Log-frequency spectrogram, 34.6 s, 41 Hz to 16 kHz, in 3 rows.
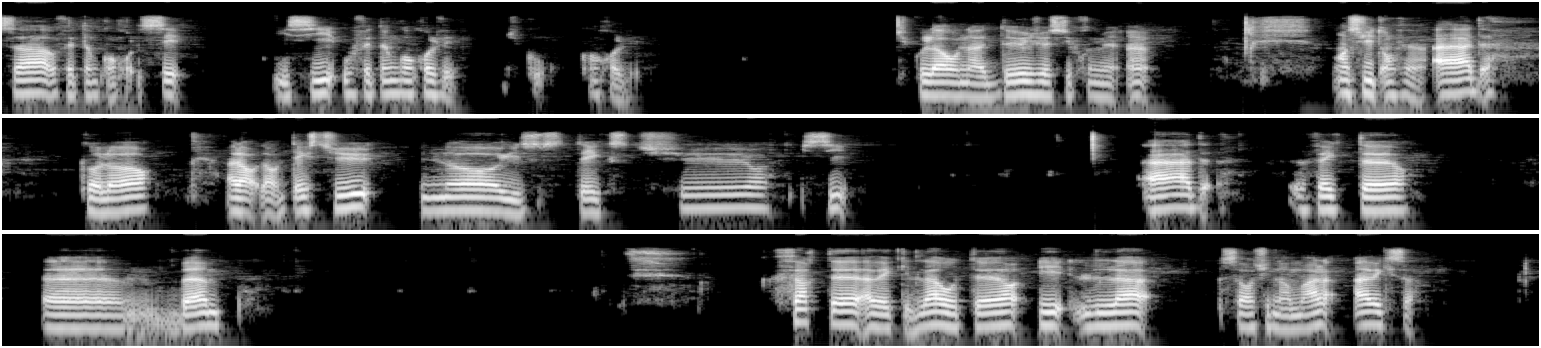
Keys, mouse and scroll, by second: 2.0 click, 4.3 ctrl+v, 8.0 Delete, 10.2 click, 26.0 click.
